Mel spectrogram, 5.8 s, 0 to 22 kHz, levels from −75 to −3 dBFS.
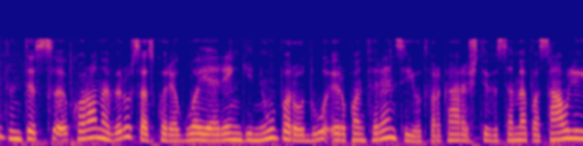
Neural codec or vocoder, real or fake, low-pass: vocoder, 44.1 kHz, 128 mel bands, Pupu-Vocoder; fake; 7.2 kHz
